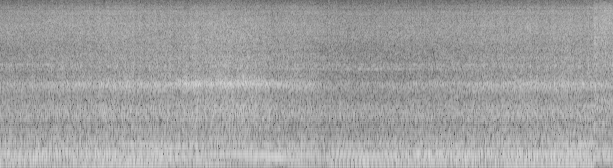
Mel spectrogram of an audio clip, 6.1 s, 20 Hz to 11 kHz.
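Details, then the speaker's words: BMW E30, first start after years of sitting, weak battery: idle climbs then sags every few seconds with no throttle input, hunting instead of settling; cause unknown to owner; surging idle. "sorry if the motors too loud but I don't know I know you can hear it accelerates and then it goes down and do it again comment down below what's the problem if you guys know"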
